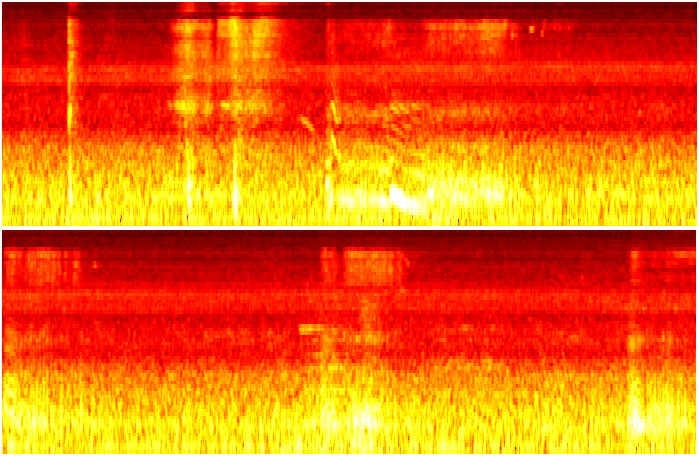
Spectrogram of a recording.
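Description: A domestic cat purrs in a steady, deep rumble with soft snoring breaths mixed in.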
